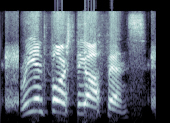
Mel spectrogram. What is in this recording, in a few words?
Attack Reinforce, Female; T2 Female 01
